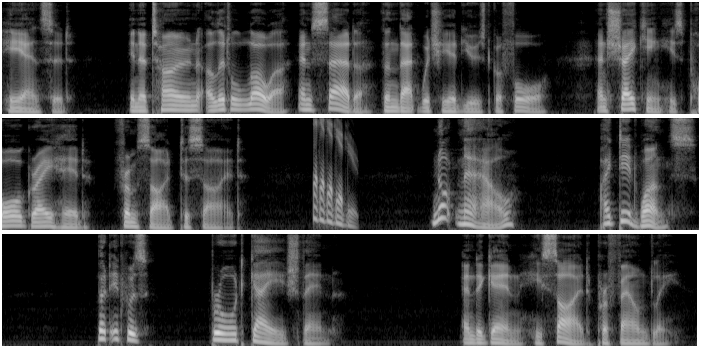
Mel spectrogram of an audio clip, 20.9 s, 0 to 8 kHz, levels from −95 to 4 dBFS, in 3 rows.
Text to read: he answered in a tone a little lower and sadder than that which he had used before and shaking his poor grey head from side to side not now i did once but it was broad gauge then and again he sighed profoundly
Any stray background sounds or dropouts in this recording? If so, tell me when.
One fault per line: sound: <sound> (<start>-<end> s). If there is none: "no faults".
sound: chirp (10.1-10.6 s)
